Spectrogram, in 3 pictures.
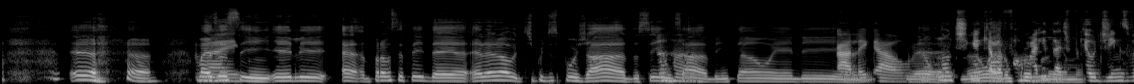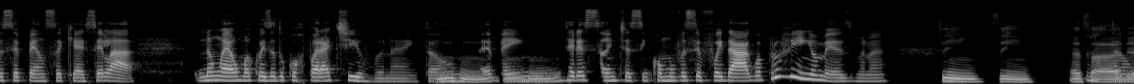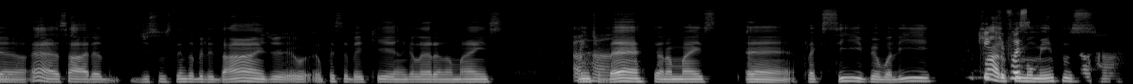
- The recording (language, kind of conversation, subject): Portuguese, podcast, Como você separa sua vida pessoal da sua identidade profissional?
- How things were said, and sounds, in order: none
